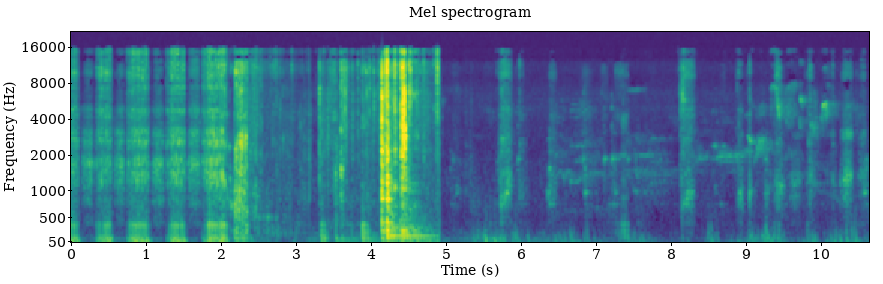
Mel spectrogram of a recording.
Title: English bulldog breathing | cute and funny (4K)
